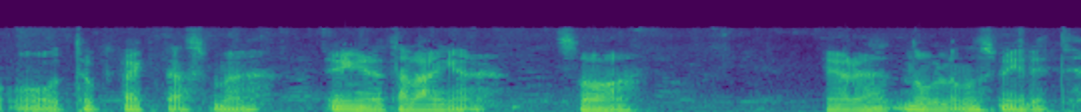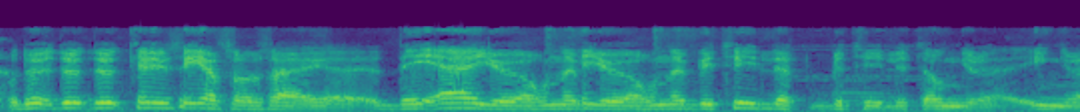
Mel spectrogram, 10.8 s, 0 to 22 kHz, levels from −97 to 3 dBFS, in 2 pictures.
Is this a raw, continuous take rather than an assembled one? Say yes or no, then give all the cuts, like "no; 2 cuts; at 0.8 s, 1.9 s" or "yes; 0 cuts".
no; 3 cuts; at 4.1 s, 5.8 s, 8.3 s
